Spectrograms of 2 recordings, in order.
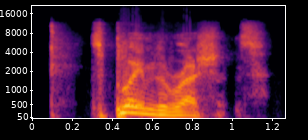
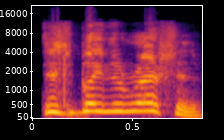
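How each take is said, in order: First: First take, sly plotting tone; mock bankers' scheme. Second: Much higher, insistent repeat of the idea; mock bankers' scheme, pushed higher. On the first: Imagined banker pitching a scapegoat, sly plotting. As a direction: float the idea like a schemer. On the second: Imagined banker insisting on blaming Russians, high and mocking. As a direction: push it as if it's obvious.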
